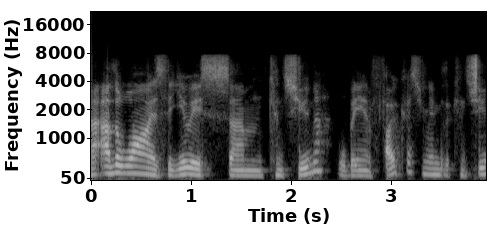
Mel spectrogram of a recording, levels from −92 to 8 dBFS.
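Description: At 2.05 s an AMR rate drop sets in and lasts to the end. The speech turns rougher and more synthetic, consistent with the HD Voice link falling from 12.65 to about 8.85 kbit/s. Unlike a bandwidth fallback or packet loss, the band stays just as wide and nothing drops out.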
